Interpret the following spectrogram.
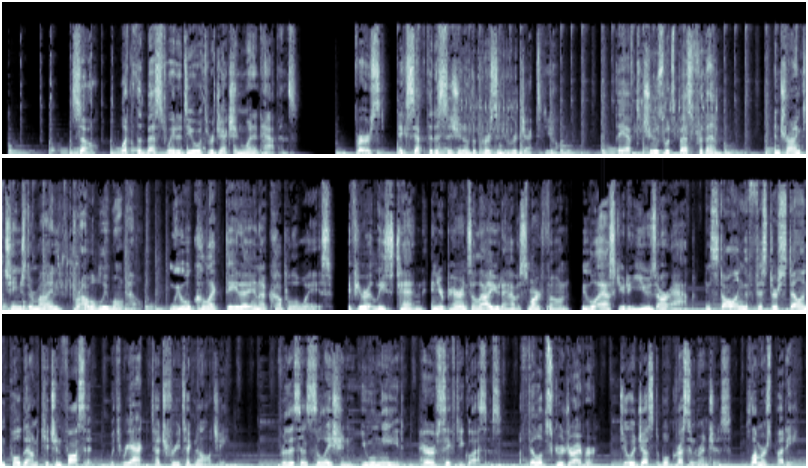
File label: english american voice over male narrator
